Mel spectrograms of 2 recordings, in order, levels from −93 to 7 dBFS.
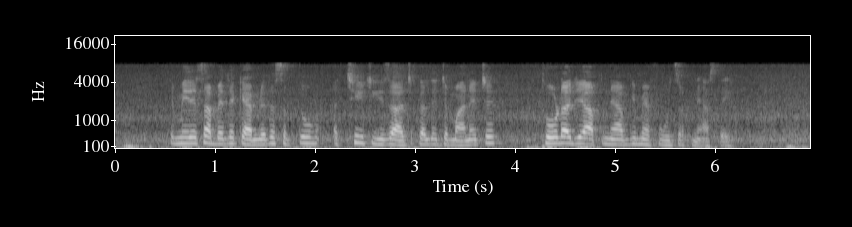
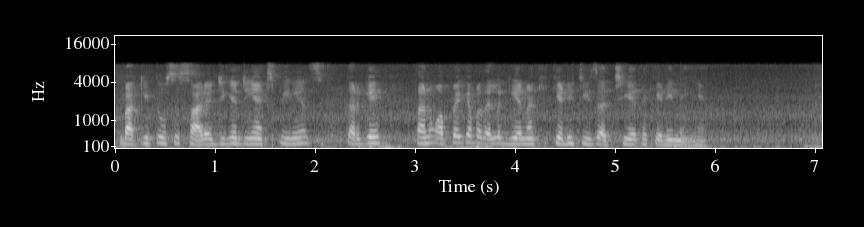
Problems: none marked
